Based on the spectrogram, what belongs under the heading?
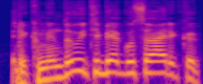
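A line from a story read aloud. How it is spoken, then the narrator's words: Woman shouting. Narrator (Russian): крикнула маркетанка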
